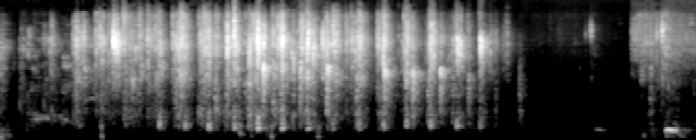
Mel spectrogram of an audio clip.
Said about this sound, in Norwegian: Så eh, gi henne en eh, varm applaus. Velkommen.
